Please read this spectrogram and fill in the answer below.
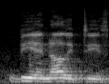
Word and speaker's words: biennalities: So I call it biennalities. Maybe the sarcasm is lost in English, but it rhymes with banality.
